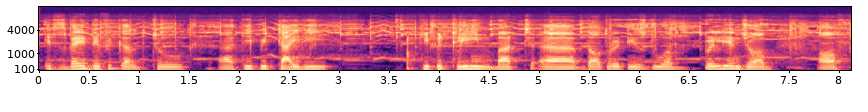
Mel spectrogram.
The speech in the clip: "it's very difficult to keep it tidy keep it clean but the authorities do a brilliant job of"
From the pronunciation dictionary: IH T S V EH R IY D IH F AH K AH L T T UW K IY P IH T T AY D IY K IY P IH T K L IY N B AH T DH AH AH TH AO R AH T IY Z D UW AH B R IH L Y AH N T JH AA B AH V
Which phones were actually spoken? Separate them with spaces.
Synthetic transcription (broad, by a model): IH T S V EH R IY D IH F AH K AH L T T UW K IY P IH T T AY D IY K IY P IH T K L IY N B AH T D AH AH T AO R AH T IY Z D UW AH B R IH L Y AH N T JH AA B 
